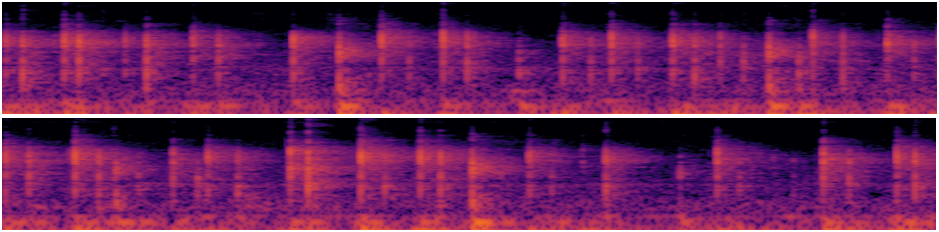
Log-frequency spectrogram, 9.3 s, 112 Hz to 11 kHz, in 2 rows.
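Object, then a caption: Plastic mechanical keyboard. Fingertips type slowly on a 75% mechanical keyboard with ABS keycaps in a light blue plastic case, giving a steady stream of short, bright clacky taps. A low, constant hum sits underneath the keystrokes.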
